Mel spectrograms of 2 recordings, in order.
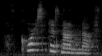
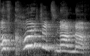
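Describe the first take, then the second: First: It is said quietly. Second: It is said at full loudness.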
